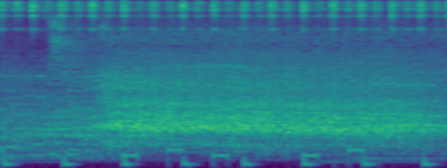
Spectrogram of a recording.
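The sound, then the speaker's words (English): Friends and strangers gathered to watch a World Cup match on TV make a dense, steady crowd roar that swells slightly. Regular low thumps pulse beneath it about twice a second. “That's the sound of friends and strangers gathered together to watch the World Cup on TV.”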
